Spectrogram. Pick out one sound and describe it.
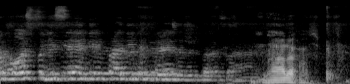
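A group of women sing together nearby.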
